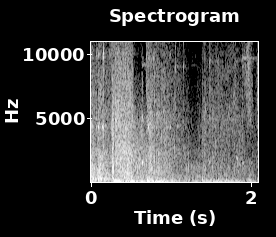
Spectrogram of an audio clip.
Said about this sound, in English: You can talk about it intellectually beforehand, but once the gunfire goes and people are screaming and yelling,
